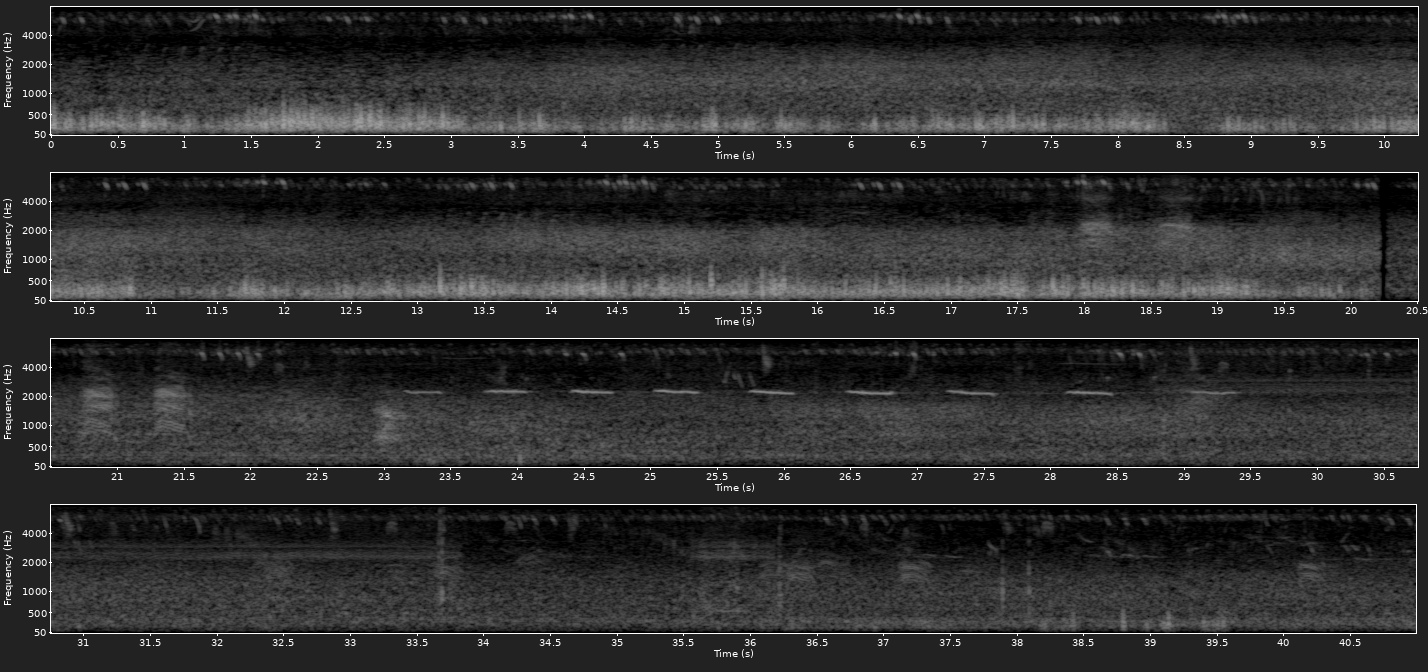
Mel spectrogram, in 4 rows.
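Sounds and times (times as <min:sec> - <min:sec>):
faint high-pitched bird chirping: 0:20.8 - 0:41.0.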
